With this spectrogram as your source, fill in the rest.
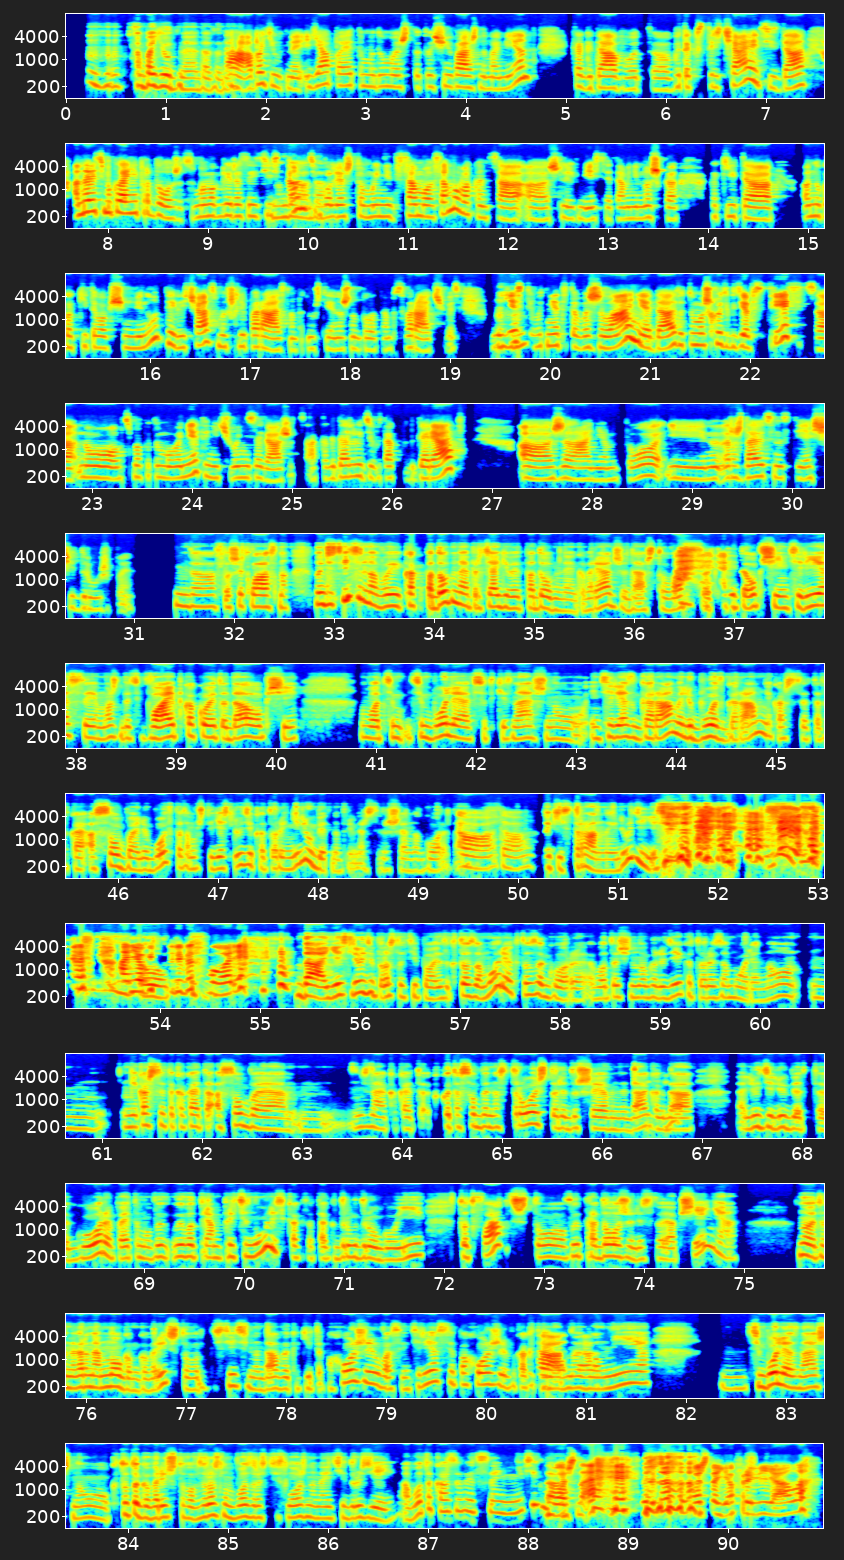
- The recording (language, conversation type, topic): Russian, podcast, Встречал ли ты когда-нибудь попутчика, который со временем стал твоим другом?
- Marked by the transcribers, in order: tapping; other background noise; chuckle; in English: "vibe"; laugh; laugh; chuckle; chuckle; joyful: "Я проверяла"; chuckle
